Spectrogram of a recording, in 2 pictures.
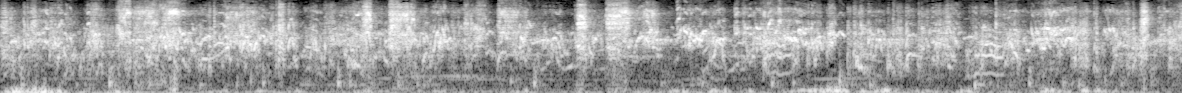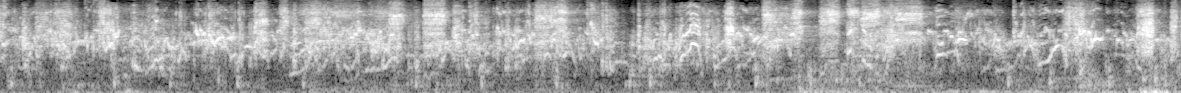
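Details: Pet budgerigars playing together in a group, filling the whole stretch with rapid, scratchy chirps and squeaky warbling notes that overlap without a break.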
